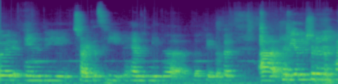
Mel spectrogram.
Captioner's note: speaking portuguese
